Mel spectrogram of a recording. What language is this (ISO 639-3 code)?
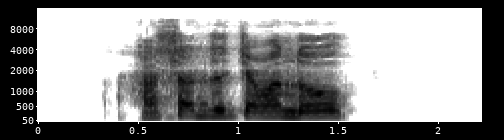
snd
